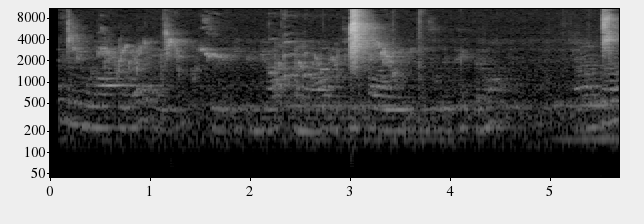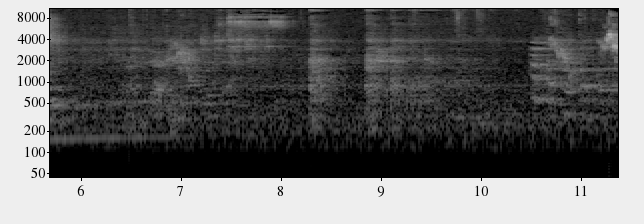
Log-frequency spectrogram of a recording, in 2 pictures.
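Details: A pet budgerigar, excited while watching a video of a talking parakeet indoors, gives warbling chatter with constant soft murmurs and a few sharp, high chirps, with muffled voices and indoor sounds mixed in.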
